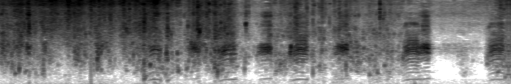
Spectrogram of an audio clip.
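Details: Ducks beside muddy water in a rural village, calling while a boy catches catfish by hand; a steady series of harsh, nasal quacks, roughly one every second, ending briefly in near silence before resuming.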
